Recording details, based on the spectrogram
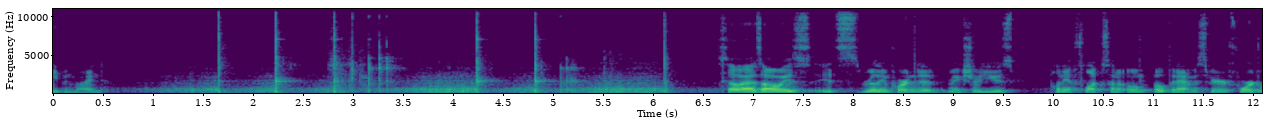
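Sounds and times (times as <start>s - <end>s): hammer striking steel on anvil: 1.6s - 3.5s, 4.2s - 5.3s.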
